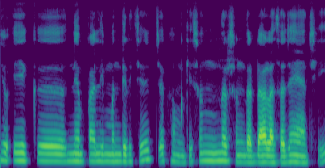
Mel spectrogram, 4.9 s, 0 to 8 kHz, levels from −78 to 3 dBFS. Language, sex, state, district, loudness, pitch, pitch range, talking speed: Garhwali, male, Uttarakhand, Tehri Garhwal, -20 LUFS, 130 Hz, 120-135 Hz, 145 wpm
